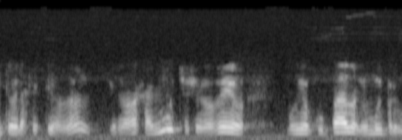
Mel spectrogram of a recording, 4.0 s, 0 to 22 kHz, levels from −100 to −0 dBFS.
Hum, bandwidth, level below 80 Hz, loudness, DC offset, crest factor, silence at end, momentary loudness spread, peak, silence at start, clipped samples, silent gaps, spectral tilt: none; 3.6 kHz; -60 dBFS; -24 LUFS; under 0.1%; 20 dB; 0 s; 13 LU; -4 dBFS; 0 s; under 0.1%; none; -7 dB/octave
